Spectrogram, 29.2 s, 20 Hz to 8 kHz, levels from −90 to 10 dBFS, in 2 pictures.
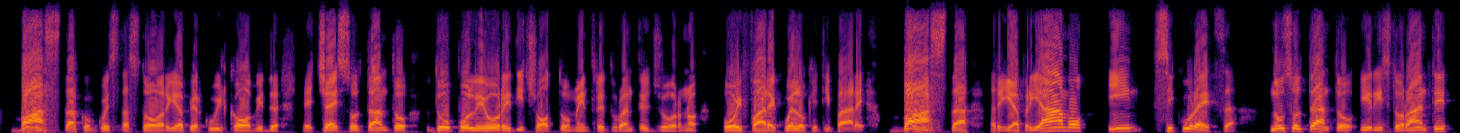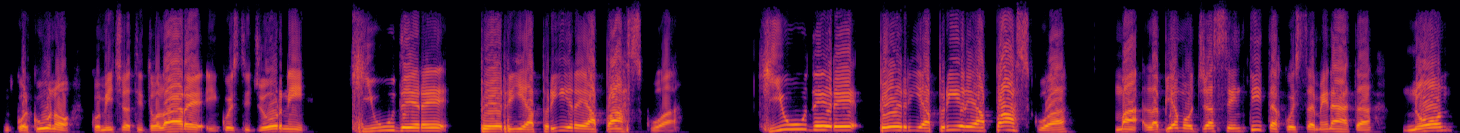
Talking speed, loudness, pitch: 115 wpm, -20 LUFS, 160 Hz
